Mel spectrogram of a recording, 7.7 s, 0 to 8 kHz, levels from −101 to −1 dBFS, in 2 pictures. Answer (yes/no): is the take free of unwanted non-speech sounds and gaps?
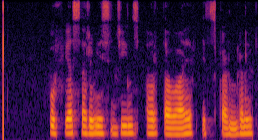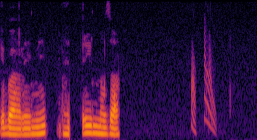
no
